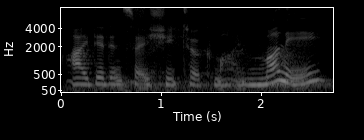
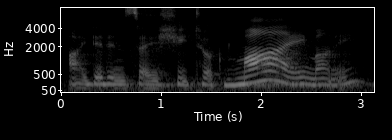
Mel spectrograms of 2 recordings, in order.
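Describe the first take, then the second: First: The stress falls on the word money. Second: The stress falls on the word my. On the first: She may have taken something else. "but possibly she took something else" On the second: She may have taken someone else's. "but perhaps she took someone else's"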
